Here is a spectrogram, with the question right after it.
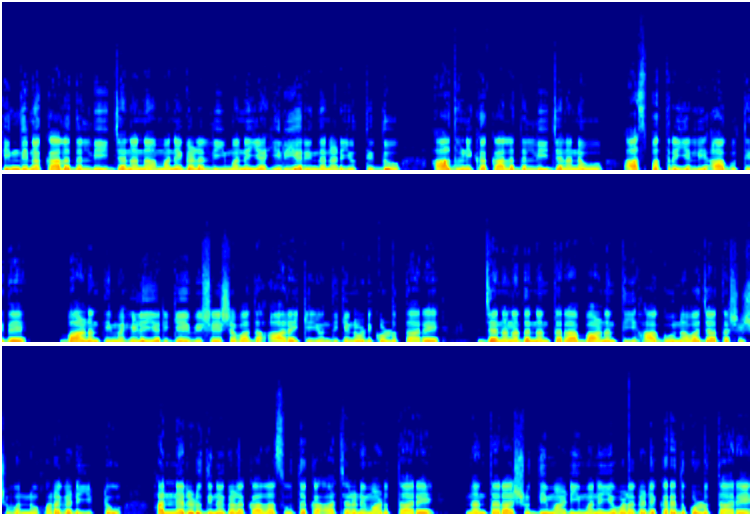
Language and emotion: Kannada, neutral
